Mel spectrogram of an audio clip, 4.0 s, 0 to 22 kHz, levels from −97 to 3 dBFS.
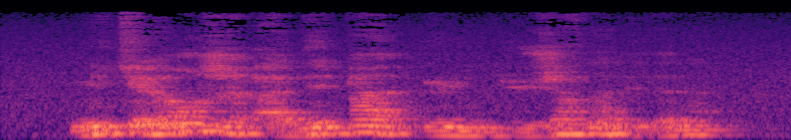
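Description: Nothing in the recording stands out as a technical fault, so there's nothing to flag here.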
